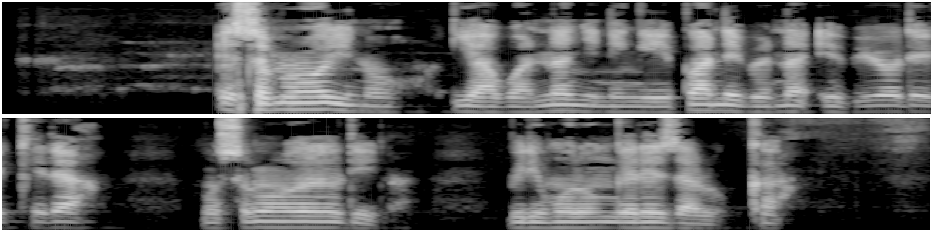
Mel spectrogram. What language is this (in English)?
Ganda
